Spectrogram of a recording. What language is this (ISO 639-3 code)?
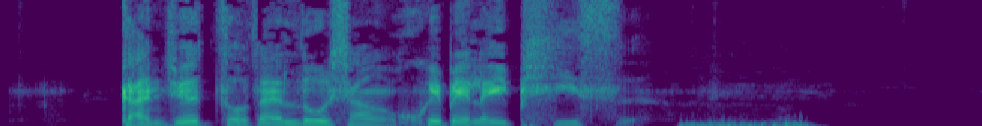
zho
